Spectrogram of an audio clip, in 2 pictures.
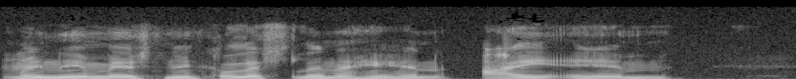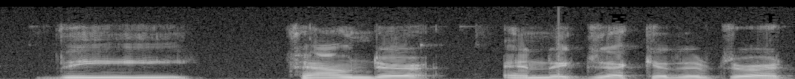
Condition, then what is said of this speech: Cerebral palsy. Or you know I've met guys who, you know, they'll ask me why I talk funny or why I sound different, you know, which is so silly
